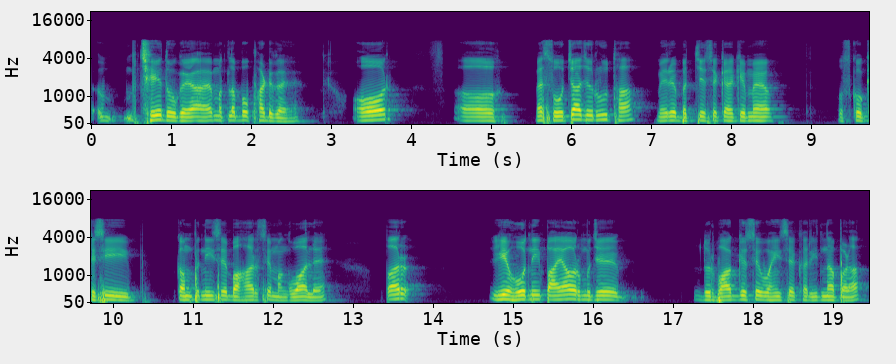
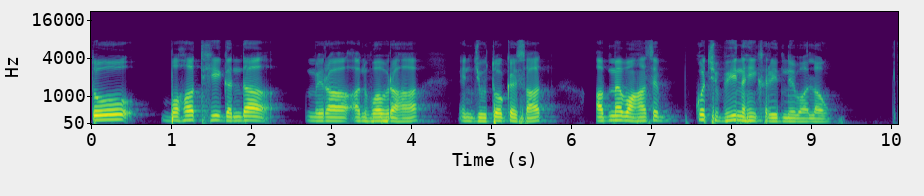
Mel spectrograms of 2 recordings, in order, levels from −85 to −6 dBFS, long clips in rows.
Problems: none marked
